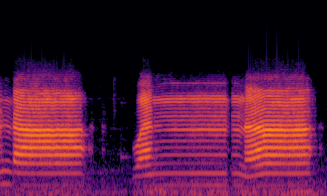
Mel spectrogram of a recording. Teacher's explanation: الف سے پہلے زبر ہے، ایک الف کے برابر کھینچیں، کیوں؟ الف مدہ ہے، الف سے پہلے زبر آتا ہے تو الف مدہ کہلاتا ہے، اسے ایک الف کے برابر کھینچ کر پڑھتے ہیں.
